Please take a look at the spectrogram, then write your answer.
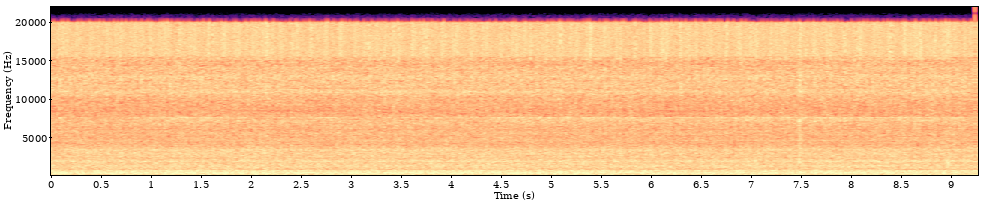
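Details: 2013 Nissan Pathfinder with 265k miles, just after AC clutch and serpentine belt replacement: steady, even idle with AC engaged, no squeal, chirp or grinding from belt or compressor; healthy.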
